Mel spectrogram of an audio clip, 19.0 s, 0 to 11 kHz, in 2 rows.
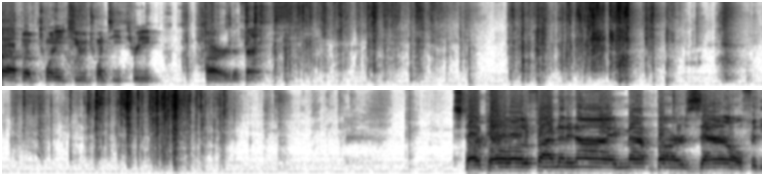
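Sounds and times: wrapper being torn open: 0:02.0 - 0:08.8, 0:09.6 - 0:12.5
plastic shrink wrap crinkling and tearing: 0:02.0 - 0:13.0.

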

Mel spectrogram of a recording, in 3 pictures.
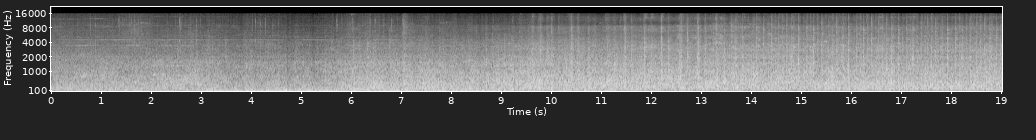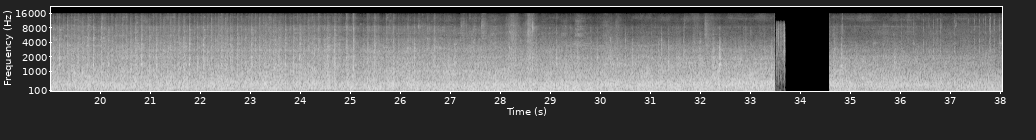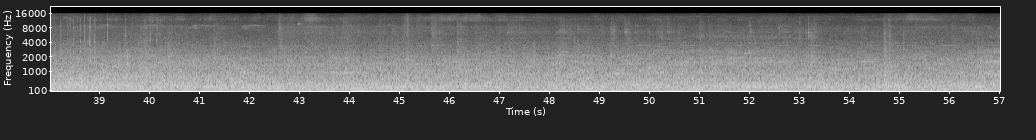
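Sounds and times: low train rumble: 0:00.0 - 0:33.5, 0:34.6 - 0:57.0
train wheels rushing on rails: 0:00.0 - 0:33.5, 0:34.6 - 0:57.0.

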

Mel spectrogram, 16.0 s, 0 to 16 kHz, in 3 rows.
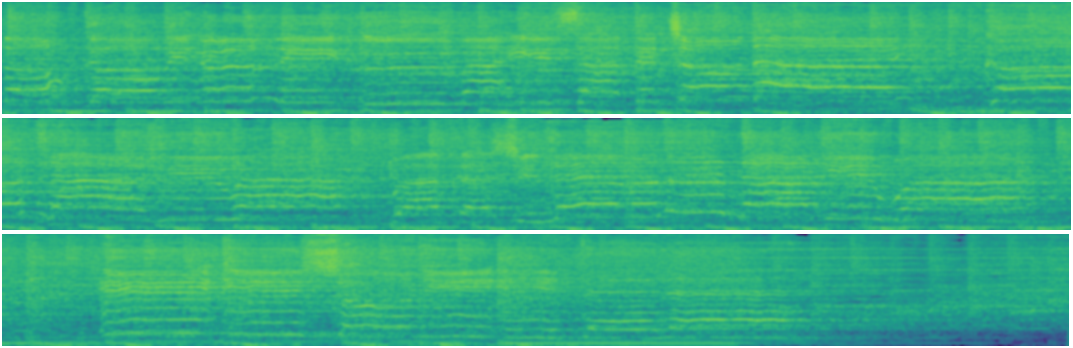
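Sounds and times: group singing pop song: 0:00.0 - 0:15.6
backing track with steady beat: 0:00.0 - 0:16.0.

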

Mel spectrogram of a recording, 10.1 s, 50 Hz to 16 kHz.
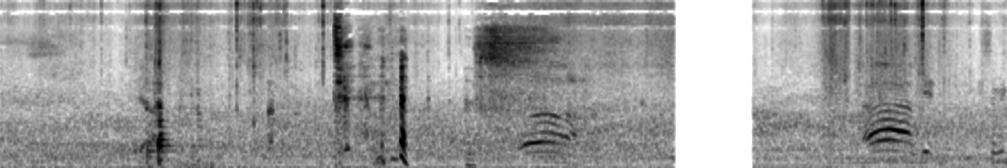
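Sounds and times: brush and twigs rustling: 0:00.0 - 0:06.8, 0:07.6 - 0:10.0.

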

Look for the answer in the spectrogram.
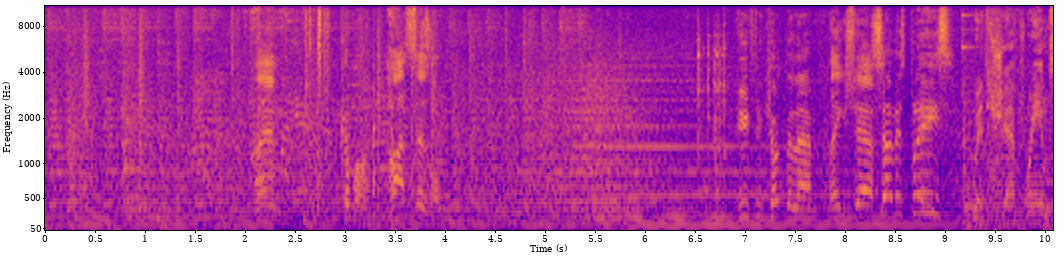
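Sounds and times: sustained music tones: 0:00.0 - 0:10.0.

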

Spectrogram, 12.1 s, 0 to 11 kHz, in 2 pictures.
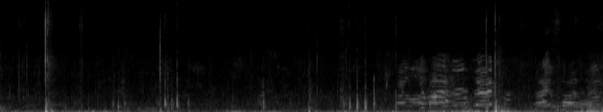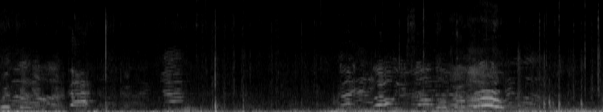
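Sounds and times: wind rumbling on microphone: 0:00.0 - 0:12.0
people shouting: 0:09.8 - 0:11.4.

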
